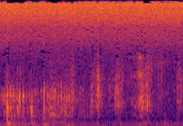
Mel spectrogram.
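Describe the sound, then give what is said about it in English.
The hooves of Judge Flint's paint horse clip-clop at a steady walking pace on hard ground as he rides this way, at moderate volume with a faint murmur of background noise. “It looks like Judge Flint heading this way on his paint horse.”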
